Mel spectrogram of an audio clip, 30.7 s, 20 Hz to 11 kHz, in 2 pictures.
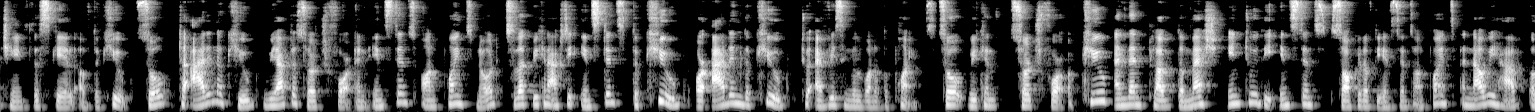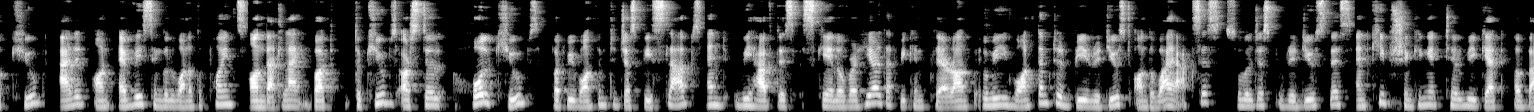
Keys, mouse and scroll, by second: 2.4 BackSpace, 2.8 BackSpace, 6.6 click, 7.0-7.4 scroll down 2, 7.4 middle click, 9.3 shift+a, 11.9 click, 12.1-13.5 drag, 14.4-14.8 scroll up 1, 14.8-15.1 middle drag, 15.3-15.7 scroll up 1, 15.9 shift+middle drag, 17.7 click, 22.3 middle click, 22.5-23.1 scroll up 1, 23.1 scroll up 2, 25.1-25.7 middle drag, 27.5-30.6 shift+drag.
